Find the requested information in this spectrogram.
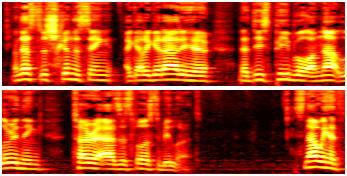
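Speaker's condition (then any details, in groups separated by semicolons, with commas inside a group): No condition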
